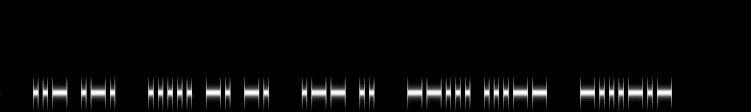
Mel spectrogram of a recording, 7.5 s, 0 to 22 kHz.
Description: Morse code, heard as a keyed tone, about 24 wpm, 700 Hz. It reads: UR 5NN WI 73 <BK>
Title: Speed-Racing Common QSO Phrases Encore - 25wpm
